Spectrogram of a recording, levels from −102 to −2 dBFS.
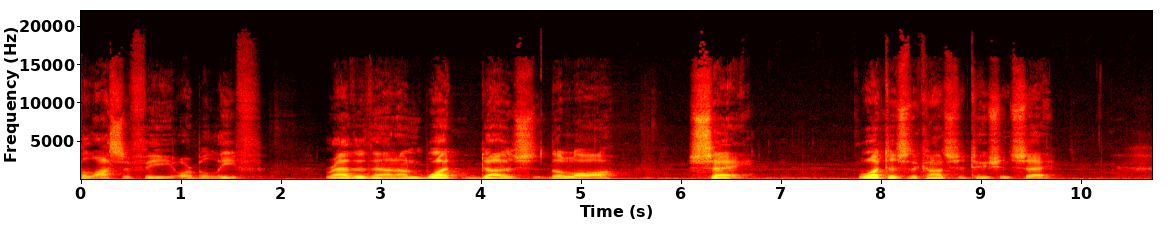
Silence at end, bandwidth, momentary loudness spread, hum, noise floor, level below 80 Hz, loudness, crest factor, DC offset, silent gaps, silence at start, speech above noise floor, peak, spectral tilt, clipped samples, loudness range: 0 s; 18 kHz; 14 LU; none; -60 dBFS; -56 dBFS; -33 LUFS; 24 dB; under 0.1%; none; 0 s; 27 dB; -12 dBFS; -4.5 dB/octave; under 0.1%; 3 LU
